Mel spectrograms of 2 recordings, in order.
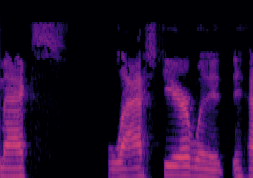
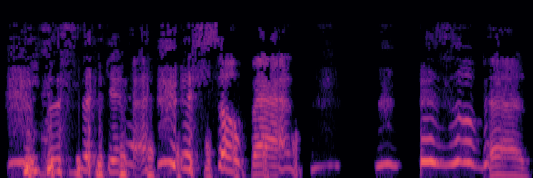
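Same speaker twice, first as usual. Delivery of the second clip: slow, higher, laughing it out; 11 semitones higher, 3 dB louder, slower than usual. Real, not acted. Cracking up at his own chat message. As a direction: laugh through how bad it is.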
